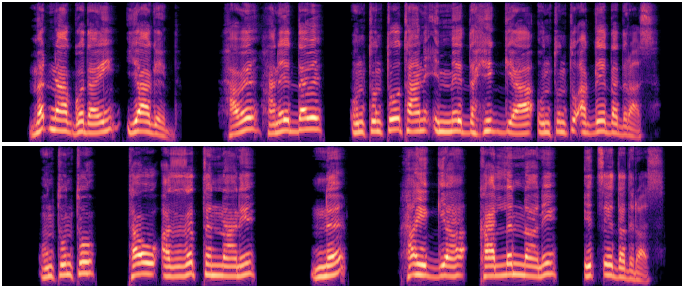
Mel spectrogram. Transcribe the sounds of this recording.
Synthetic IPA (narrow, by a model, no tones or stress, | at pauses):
mɛɗɪnaːɡɔd̪ɐjjaːɡe̞ːd̪ːɐ̥ | hɐwɛhɐne̞ːd̪ːɐwɛ | ʔʊnt̪ːʊnt̪ːʊt̪aːnɪʔɪmːe̞ːd̪ːɐhɪɡːɪjaːʔʊnt̪ːʊnt̪ːʊɐɡːe̞ːd̪ːɐd̪ɪɾa̰ːs | ʔʊnt̪ːʊnt̪ːʊ | t̪ɐwʔɐzɐzɛt̪ːɛnːaːnɪ | nːɛ | hɐhɪɡːɪjaːkaːlːɛnːaːnɪ | ɪt͡sʼːe̞ːd̪ːɐd̪ɪɾa̰ːs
